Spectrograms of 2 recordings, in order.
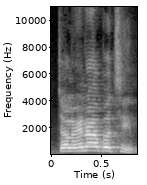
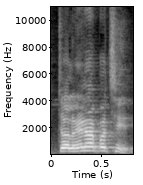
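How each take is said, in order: No difference in how they are said.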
